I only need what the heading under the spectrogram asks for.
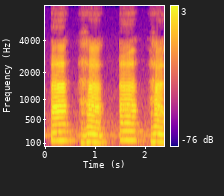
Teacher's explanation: Le son part de tout en bas de la gorge, en dessous de la pomme d'Adam. A, ha. Si vous mettez vos 2 doigts, vous pouvez sentir une vibration.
